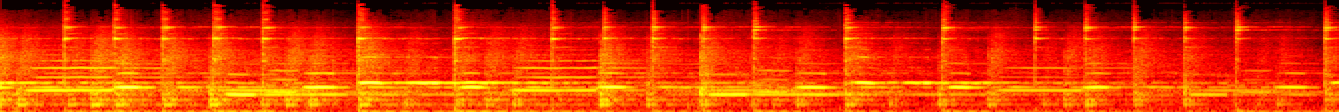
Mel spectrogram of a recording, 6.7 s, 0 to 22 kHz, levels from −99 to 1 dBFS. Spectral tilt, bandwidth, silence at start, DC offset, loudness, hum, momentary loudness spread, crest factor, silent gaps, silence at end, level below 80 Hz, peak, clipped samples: -1.5 dB/octave; over 20 kHz; 0 s; under 0.1%; -22 LUFS; none; 10 LU; 18 dB; none; 0 s; -52 dBFS; -6 dBFS; under 0.1%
